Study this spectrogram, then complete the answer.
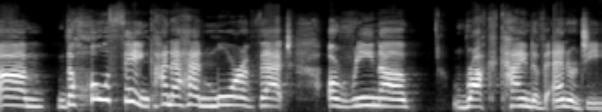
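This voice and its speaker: Raised and projected, a woman's high-pitched voice carries a bright, sharp tone, ordinary pitch variation and a fairly slow pace. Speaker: music reaction youtuber. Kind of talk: casual reaction commentary. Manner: hesitant with many fillers.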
